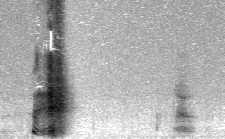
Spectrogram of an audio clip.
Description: This is day one of a head cold. I've been sneezing, blowing my nose, and sniffling most of the day.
